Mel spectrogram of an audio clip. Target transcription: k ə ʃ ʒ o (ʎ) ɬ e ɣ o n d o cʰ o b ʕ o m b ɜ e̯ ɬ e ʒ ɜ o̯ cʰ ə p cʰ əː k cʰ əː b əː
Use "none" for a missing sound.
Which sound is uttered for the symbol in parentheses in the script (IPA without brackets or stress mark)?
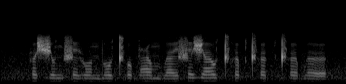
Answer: ɲ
